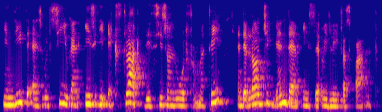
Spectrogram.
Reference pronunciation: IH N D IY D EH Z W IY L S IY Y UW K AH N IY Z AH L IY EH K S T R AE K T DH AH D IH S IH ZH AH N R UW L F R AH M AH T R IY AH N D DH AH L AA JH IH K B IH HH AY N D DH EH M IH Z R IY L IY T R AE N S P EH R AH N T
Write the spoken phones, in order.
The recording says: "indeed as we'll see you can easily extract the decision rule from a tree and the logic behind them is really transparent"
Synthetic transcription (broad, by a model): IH N D IY D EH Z W IY L S IY Y UW K AH N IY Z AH L IY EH K S T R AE K T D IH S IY Z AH N R UW L F R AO M AH T R IY AH N D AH L AA JH IH K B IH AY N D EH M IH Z R IY L IY T R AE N S P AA R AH N T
